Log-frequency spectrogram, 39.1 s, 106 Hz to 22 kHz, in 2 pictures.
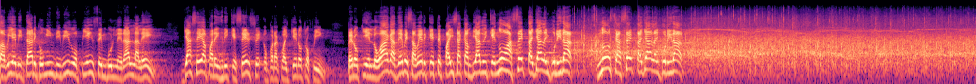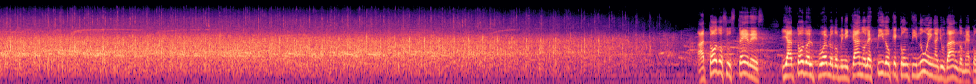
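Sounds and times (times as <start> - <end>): large audience applauding: 10.8 - 33.4.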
